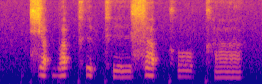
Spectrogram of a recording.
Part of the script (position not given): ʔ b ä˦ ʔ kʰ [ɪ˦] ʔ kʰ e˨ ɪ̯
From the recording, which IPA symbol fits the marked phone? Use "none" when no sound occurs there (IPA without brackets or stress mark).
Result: ɪ˦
